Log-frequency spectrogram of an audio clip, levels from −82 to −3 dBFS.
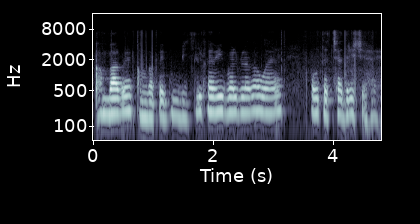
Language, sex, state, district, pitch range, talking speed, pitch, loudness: Hindi, female, Bihar, Patna, 160-190 Hz, 185 wpm, 180 Hz, -21 LUFS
